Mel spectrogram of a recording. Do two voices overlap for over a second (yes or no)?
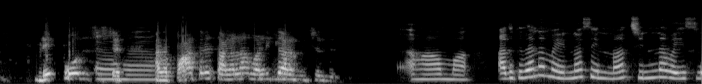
no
